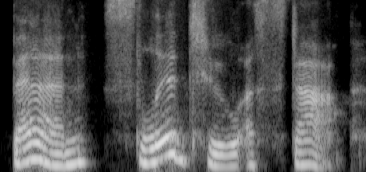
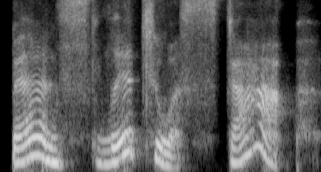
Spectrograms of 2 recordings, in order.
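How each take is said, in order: First: It is read in a plain, neutral way. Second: It is read with a surprised tone.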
